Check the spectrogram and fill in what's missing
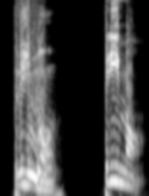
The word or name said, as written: primo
